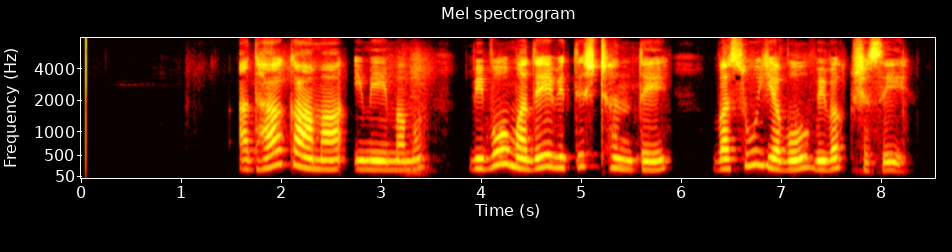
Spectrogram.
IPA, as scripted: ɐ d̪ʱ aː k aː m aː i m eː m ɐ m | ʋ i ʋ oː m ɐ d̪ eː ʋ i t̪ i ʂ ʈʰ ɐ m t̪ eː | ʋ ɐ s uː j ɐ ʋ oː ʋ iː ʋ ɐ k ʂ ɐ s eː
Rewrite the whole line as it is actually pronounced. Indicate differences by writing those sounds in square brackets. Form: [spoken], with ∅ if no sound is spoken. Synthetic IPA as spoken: ɐ d̪ʱ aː k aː m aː i m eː m ɐ m | ʋ i ʋ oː m ɐ d̪ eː ʋ i t̪ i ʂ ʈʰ ɐ [n] t̪ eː | ʋ ɐ s uː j ɐ ʋ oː ʋ [i] ʋ ɐ k ʂ ɐ s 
